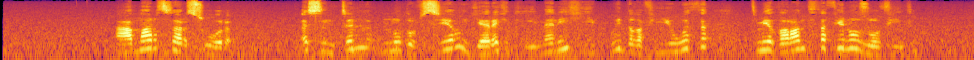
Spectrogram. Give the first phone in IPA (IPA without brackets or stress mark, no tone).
ʕ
